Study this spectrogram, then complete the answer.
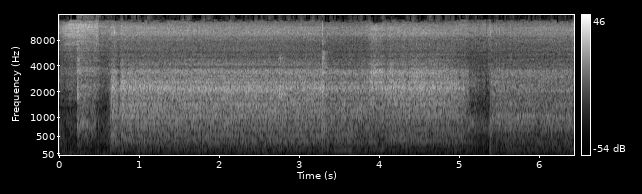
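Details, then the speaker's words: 2006 Land Rover LR3 with inoperable air suspension: strong steady hiss for about six seconds as the valve on the air reservoir is cracked open with a 24mm socket, confirming the reservoir holds pressure and the compressor works. "So by confirming that there is pressure inside of the reservoir, we are backing up what the live values is telling us, and we are also confirming that the air compressor is actually working and creating pressure."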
